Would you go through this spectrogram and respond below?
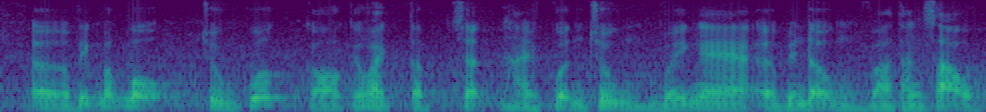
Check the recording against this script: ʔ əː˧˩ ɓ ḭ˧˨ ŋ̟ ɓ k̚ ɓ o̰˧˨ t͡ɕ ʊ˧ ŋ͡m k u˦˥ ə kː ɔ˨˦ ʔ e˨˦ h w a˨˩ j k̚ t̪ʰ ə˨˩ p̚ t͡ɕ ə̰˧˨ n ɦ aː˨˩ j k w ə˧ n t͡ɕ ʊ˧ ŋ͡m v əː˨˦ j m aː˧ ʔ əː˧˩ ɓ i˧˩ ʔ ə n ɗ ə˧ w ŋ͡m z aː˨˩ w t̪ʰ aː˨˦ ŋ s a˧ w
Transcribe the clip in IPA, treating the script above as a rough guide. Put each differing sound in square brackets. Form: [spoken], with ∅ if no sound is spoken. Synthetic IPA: ʔ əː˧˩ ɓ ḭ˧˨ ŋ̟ ɓ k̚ ɓ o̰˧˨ t͡ɕ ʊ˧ ŋ͡m k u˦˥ ə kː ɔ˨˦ [k] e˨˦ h w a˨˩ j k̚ [t̪] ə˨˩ p̚ t͡ɕ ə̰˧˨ n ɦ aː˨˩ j k w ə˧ n t͡ɕ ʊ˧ ŋ͡m v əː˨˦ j [ŋ] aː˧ ʔ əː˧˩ ɓ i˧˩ [∅] ə n ɗ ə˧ w ŋ͡m [v] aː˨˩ w t̪ʰ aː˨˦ ŋ s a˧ w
